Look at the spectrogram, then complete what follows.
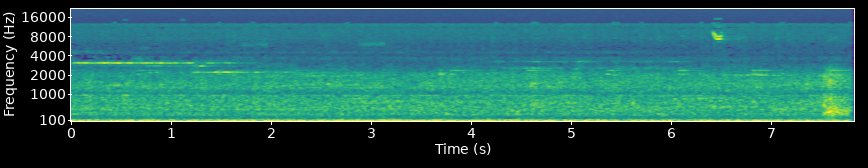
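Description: Distant rail yard: a steady low rumble of diesel locomotive engines working, with faint high wheel squeal in the first couple of seconds and a short thud near the end, typical of freight cars coupling.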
